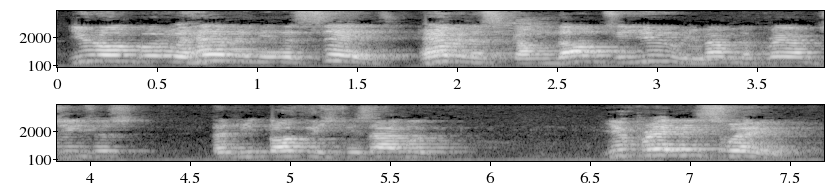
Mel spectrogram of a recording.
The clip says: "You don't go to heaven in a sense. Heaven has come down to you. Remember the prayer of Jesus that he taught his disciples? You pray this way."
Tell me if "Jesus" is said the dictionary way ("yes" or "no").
yes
